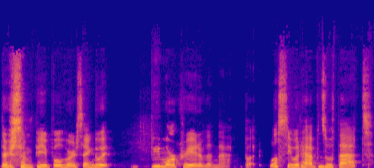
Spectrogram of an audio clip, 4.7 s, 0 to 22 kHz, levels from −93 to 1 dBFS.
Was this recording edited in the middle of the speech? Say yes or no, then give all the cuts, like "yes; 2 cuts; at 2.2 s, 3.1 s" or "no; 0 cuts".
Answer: yes; 1 cut; at 1.2 s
